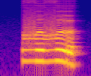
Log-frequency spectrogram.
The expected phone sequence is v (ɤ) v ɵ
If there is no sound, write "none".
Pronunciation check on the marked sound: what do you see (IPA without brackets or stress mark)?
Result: ɵ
